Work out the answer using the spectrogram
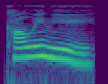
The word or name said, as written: Coligny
